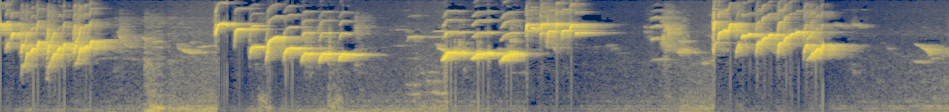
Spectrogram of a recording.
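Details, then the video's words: Brown-chested jungle flycatcher song used to train caged birds to sing readily: four loud bursts of high, rapidly repeated downslurred whistles, each stepping lower, separated by short pauses. "Pancingan Masteran Suara Burung (SIKATAN RIMBA DADA COKLAT)"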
